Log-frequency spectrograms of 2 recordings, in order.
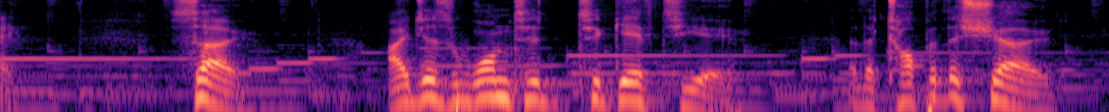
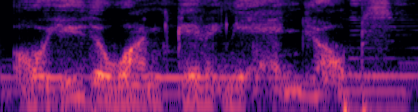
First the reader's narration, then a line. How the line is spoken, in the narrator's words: he asks in a quiet voice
